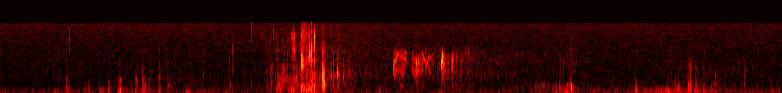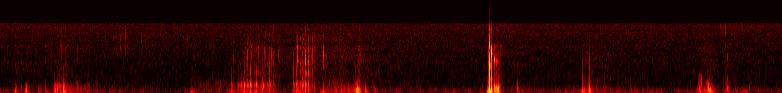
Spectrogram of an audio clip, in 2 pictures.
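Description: Low gurgling and rumbling bursts coming and going over several seconds: loud stomach growling, a normal sound of gut movement.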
